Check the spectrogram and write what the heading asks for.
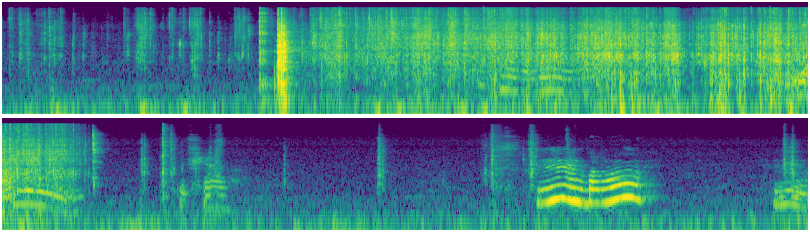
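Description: Thin plastic packaging crinkling and rustling for several seconds as a roll of bacon is pulled out of its bag, after a single sharp click about three seconds in. A few light clicks follow.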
